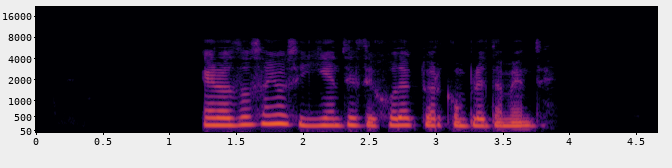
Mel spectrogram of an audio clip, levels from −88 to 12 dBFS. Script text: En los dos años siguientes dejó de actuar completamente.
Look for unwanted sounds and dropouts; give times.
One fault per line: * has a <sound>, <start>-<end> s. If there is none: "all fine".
all fine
